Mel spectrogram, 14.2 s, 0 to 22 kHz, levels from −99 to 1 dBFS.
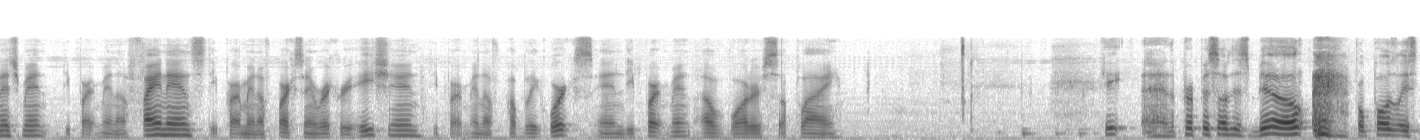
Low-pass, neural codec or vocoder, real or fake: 7.2 kHz; none; real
